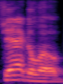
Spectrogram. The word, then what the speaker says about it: Jagielo: Is it Jagielo? It's Jagielo, but that's really close to the Polish pronunciation.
